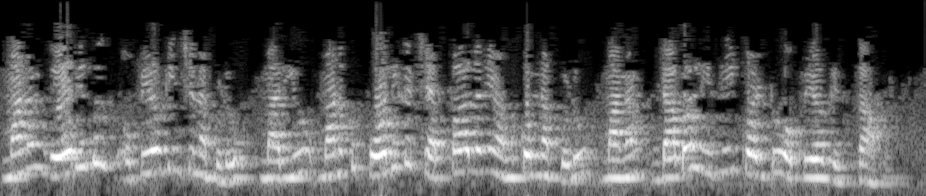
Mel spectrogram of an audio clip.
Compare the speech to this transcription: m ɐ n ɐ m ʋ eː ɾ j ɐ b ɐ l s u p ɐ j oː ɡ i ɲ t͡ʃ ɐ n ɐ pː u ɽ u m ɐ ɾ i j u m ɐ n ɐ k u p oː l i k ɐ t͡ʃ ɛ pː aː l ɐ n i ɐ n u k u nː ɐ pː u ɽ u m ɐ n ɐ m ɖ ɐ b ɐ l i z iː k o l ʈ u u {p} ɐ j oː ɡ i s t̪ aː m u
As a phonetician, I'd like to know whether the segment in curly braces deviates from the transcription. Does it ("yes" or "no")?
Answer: no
